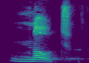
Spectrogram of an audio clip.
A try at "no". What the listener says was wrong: Again, it's no. Not note, it's no. Again, no.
